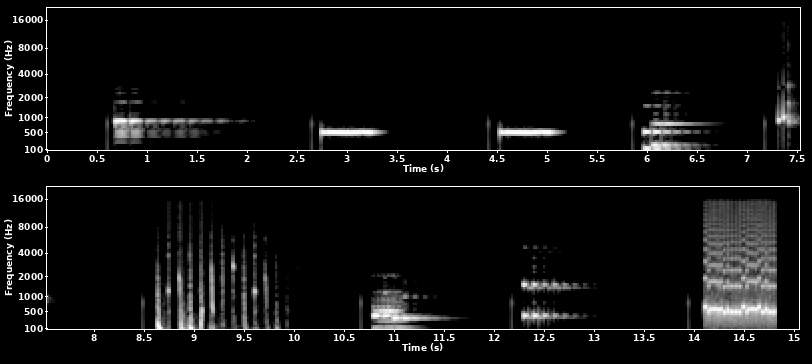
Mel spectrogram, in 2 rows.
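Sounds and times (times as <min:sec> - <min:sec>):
harsh buzzy phone tone: 0:14.1 - 0:14.8.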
